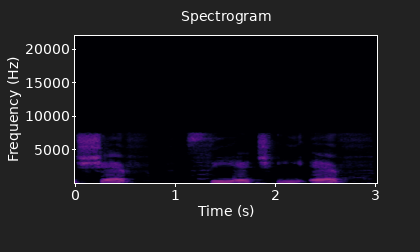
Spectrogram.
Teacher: the sound of ch in such words is the sh sound. Like we have in chef, chef.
